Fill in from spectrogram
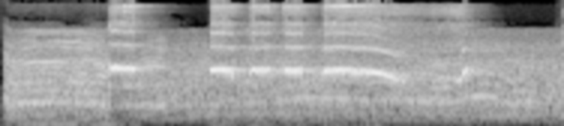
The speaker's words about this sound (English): And that's the final whistle.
